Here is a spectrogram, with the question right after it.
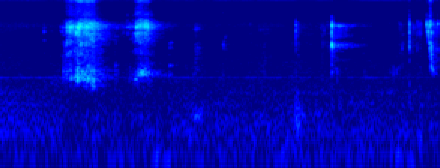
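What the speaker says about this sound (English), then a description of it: "I'm actually going to bite into one of these so you can hear what a hard solid sounds like." A person bites into hard, crunchy Cheeto Puffs, a few loud, close crunches followed by fainter chewing clicks in otherwise quiet surroundings.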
